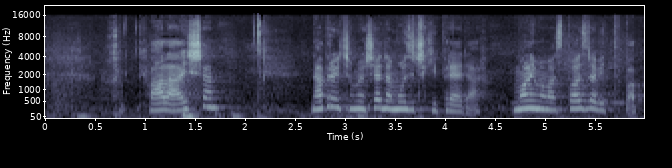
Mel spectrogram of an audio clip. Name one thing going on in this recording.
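A woman speaks clearly into a microphone.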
